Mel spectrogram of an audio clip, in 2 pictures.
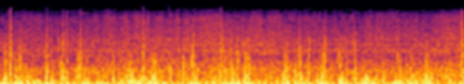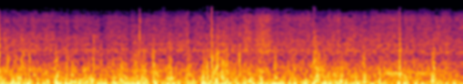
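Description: Steady rumble of an EMU suburban train running at speed, heard from on board, with scattered clicks of wheels on the rails. Wind buffets the microphone throughout.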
